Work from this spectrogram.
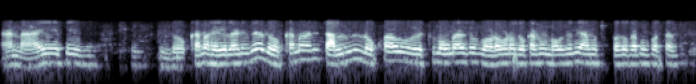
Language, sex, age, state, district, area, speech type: Odia, male, 45-60, Odisha, Sambalpur, rural, conversation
